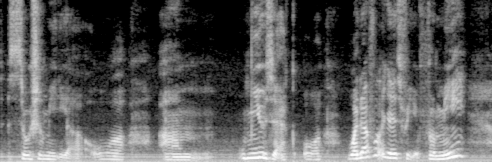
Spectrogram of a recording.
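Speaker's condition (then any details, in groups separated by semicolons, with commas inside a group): Cerebral palsy, quadriplegic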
